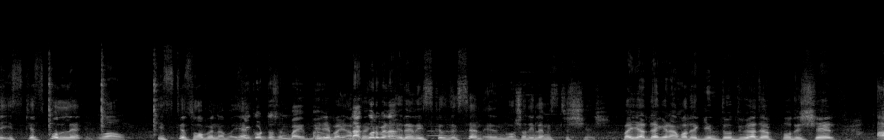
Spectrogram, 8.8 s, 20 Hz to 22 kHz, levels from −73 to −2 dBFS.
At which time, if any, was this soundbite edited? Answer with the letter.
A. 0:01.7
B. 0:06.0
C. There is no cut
B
